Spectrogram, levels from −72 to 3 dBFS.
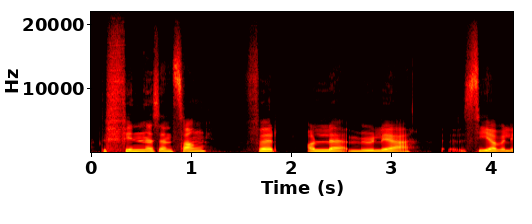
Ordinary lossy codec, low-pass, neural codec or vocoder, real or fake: none; none; autoencoder, 48 kHz, 128 numbers a frame, DAC-VAE, trained on Japanese speech; fake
